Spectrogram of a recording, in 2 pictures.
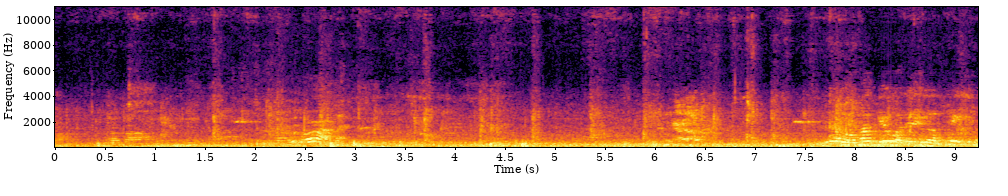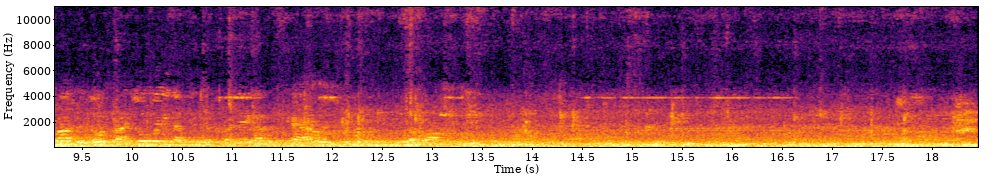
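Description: Voices of a crowd murmur in a large echoing hall.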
